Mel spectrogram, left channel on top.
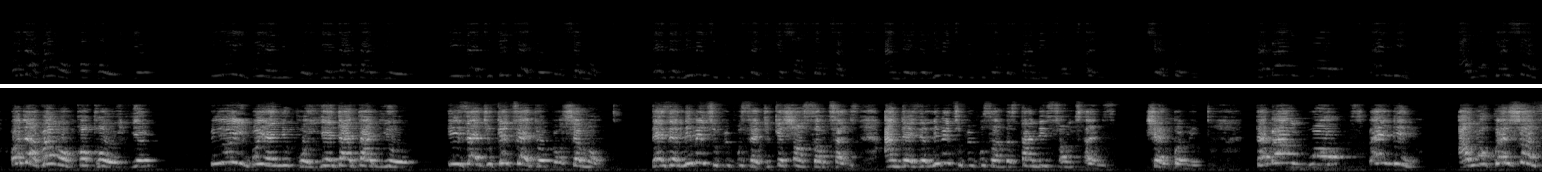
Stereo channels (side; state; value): left; quieter; 35.0 dB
